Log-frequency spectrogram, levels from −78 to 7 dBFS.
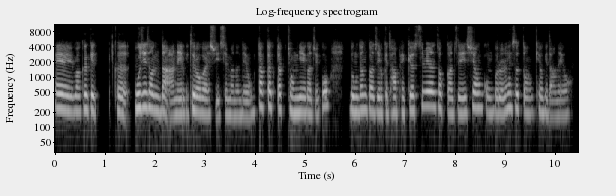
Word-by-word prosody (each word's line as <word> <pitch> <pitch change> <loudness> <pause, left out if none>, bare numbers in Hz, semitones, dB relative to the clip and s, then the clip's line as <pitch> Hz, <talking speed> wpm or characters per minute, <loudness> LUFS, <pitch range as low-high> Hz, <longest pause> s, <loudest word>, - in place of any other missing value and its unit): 예 225 -3 +5
막 210 0 -1
그렇게 220 -2 +3 0.3
그 200 -5 0
오지선다 235 -5 +4
안에 180 +2 0
이렇게 185 +1 -2
들어갈 190 -3 +3
수 180 - +2
있을 175 +2 -5
만한 175 0 -6
내용 170 +2 -7
딱딱딱 255 -3 +1
정리해 195 -2 +1
가지고 195 +8 -2 0.3
농담까지 210 -1 0
이렇게 195 +1 -2
다 195 +1 -2
베껴 200 +2 0
쓰면서까지 220 -6 0
시험 240 +4 +1
공부를 195 -1 -3
했었던 230 -5 -2
기억이 195 -2 -4
나네요. 170 +2 -8
200 Hz, 360 characters per minute, -24 LUFS, 190-230 Hz, 0.3 s, 예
